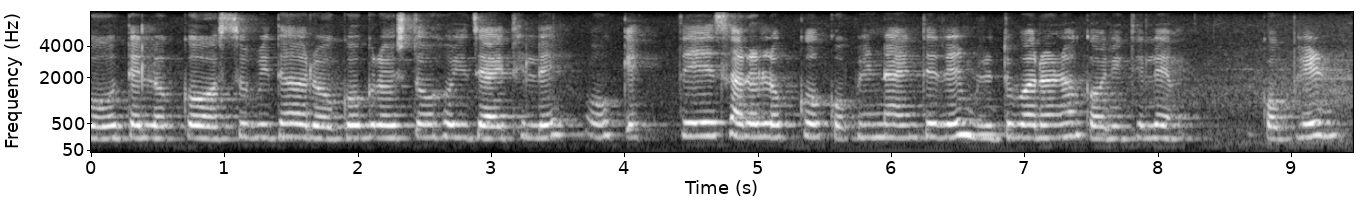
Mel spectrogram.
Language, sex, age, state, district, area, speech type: Odia, female, 18-30, Odisha, Ganjam, urban, spontaneous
